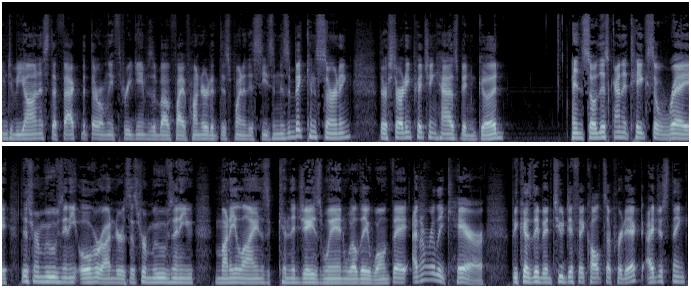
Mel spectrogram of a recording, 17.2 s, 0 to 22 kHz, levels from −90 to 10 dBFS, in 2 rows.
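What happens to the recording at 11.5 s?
At 11.5 s the speech runs on intact, with no dropout, click, distortion or other fault at that point.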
